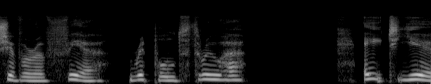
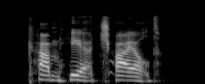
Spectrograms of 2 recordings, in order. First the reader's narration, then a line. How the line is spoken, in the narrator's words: snarled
